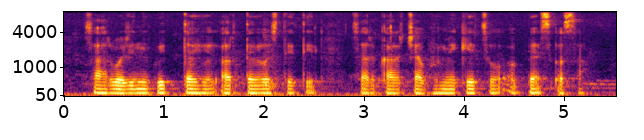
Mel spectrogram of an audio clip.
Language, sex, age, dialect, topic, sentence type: Marathi, male, 18-24, Southern Konkan, banking, statement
